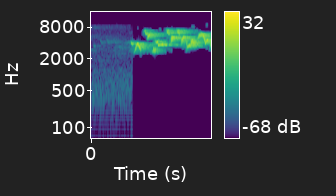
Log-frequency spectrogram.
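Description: Yellow-throated Bunting giving a quick, high, twittering song phrase of thin jumbled notes, lasting about a second after a brief silence.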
